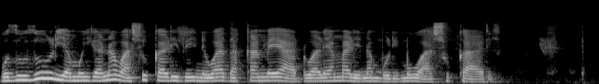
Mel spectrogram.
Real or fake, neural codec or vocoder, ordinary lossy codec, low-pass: real; none; MP3, 64 kbps; 7.2 kHz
